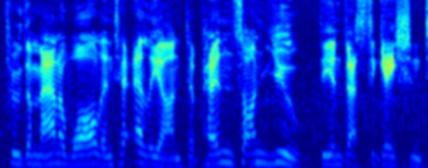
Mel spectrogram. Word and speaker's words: Elyon: remember the path through the mana wall into eleon depends on you the investigation team yeah and it's actually pronounced el elyon elian like el eon not eleon not alien eleon we're finally off to the mana wall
